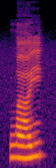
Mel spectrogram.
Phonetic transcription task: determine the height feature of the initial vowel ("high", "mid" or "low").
low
